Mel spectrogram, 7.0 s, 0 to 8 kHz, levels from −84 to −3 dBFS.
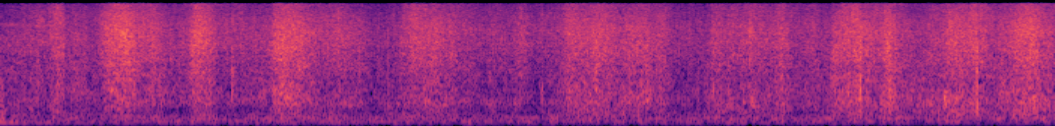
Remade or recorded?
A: remade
